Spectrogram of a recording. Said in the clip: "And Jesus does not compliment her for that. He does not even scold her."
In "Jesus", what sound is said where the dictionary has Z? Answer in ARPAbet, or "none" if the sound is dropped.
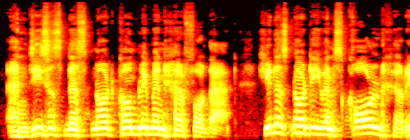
S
